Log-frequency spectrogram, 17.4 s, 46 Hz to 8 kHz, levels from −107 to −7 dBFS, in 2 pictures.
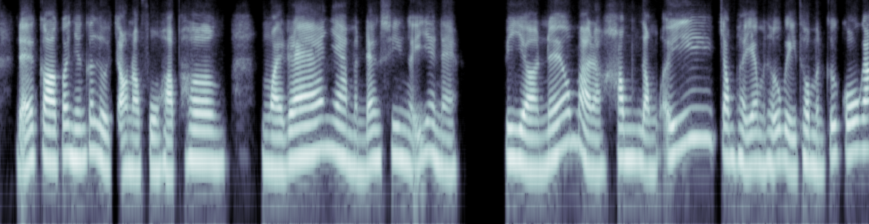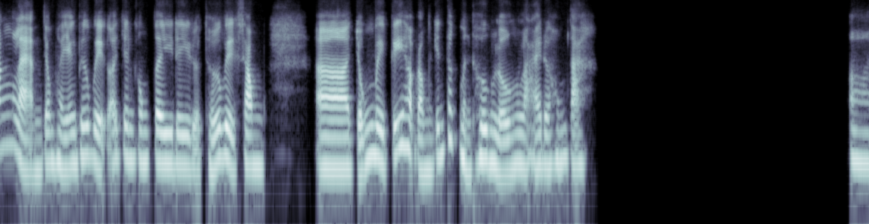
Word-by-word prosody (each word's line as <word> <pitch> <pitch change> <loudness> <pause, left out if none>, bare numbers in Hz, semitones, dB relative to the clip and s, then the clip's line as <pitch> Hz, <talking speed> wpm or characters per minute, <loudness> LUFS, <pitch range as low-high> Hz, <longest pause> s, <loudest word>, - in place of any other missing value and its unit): Để - - +3
coi 205 -2 +7
có 225 - +1
những 205 -2 0
cái 245 - -3
lựa 190 -5 0
chọn 170 - +2
nào 160 - +2
phù 170 0 -2
hợp 155 -3 +1
hơn. 195 -1 +1 0.4
Ngoài 175 -2 +2
ra 210 +5 +5
á 255 - +2
nha, 235 -5 -1
mình 175 -4 -5
đang 190 +4 -1
suy 220 0 -4
nghĩ 195 +2 -4
vậy 235 - -3
nè, 170 -5 -4 0.5
bây 210 -1 +1
giờ 175 -4 +4
nếu 220 - 0
mà 280 - +2
là 165 -1 -2
không 205 +3 -1
đồng 170 -1 -2
ý 295 +10 -2 0.2
trong 210 -2 0
thời 195 -4 -2
gian 185 - -1
mình 180 +1 -5
thử 185 +2 -1
việc 180 -5 -2
thôi 190 -2 0
mình 165 -2 -4
cứ 220 +5 -2
cố 235 +2 +2
gắng 265 +2 0
làm 165 -9 +2
trong 190 0 -3
thời 180 -3 -3
gian 180 +2 -2
thử 215 +2 -2
việc 185 -5 0
ở - - -3
trên 210 -1 -5
công 195 -1 -4
ty 190 -1 +2
đi, 180 -1 -2
rồi - - -5
thử 180 +3 -1
việc 190 -7 0
xong, 180 -1 +2 0.5
ờ, 170 0 +5
chuẩn 200 +9 0
bị 205 -3 +2
ký 220 +8 0
hợp 245 -4 +2
đồng 165 -1 -1
chính 210 - -3
thức 315 +4 -5
mình 205 - -1
thương 205 +1 0
lượng 165 +1 -1
lại 175 0 -3
được 180 - -2
hông 195 +2 -5
ta? 190 0 -2 2.6
Ờ. 205 - -6
195 Hz, 245 wpm, -22 LUFS, 175-215 Hz, 2.6 s, coi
